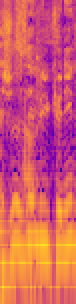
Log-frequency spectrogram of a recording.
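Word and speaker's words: José Luccioni: Je le prononce bien ou pas ouais, ouais, José Lucioni, la voix française d'Al Pacino, entre autres.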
